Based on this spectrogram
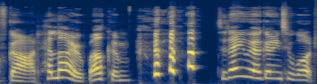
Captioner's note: laughs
